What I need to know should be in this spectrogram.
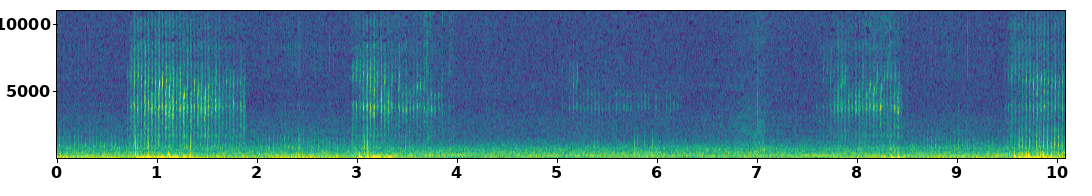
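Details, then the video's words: Contented cat giving a soft, even purr, a deep continuous rumble with faint airy swells as it breathes in and out about every two to three seconds; quiet room. "Happy cat purring smoothly comforting sounds"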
